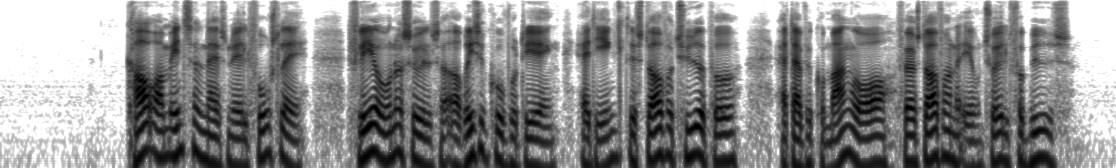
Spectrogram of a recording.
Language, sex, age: Danish, male, 49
